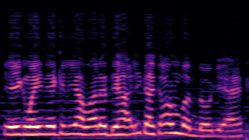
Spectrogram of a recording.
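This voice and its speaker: A man acts out a dejected young village labourer in a cartoon. His voice is high for a man and sounds downcast and complaining, over light music. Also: fast, a little mellow, close to an everyday voice. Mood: worried.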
